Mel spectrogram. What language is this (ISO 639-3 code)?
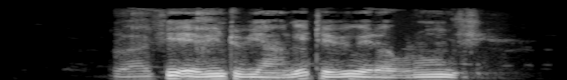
lug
